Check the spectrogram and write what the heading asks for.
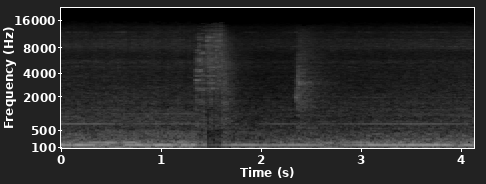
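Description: Steady low hum of a running sheet-metal laser cutting machine. Two short metallic clatters come about a second and a half in and again just under a second later.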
